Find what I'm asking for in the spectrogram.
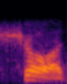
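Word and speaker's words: Shor: Uh, that was a theoretical idea, but what really got interest going was in 1994 when Peter Shaw, that's S H O R, I pronounce that in a funny way because I grew up in New York.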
